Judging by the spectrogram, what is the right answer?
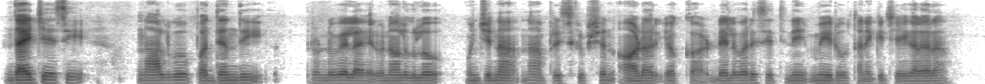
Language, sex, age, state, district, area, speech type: Telugu, male, 30-45, Telangana, Yadadri Bhuvanagiri, rural, read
